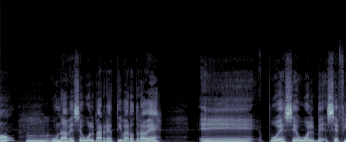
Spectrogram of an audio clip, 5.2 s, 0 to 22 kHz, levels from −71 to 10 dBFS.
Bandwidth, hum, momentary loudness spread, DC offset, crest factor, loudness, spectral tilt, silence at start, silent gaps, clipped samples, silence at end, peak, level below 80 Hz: 14.5 kHz; none; 10 LU; under 0.1%; 18 dB; -20 LUFS; -4.5 dB/octave; 0 s; none; under 0.1%; 0 s; -2 dBFS; -52 dBFS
